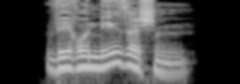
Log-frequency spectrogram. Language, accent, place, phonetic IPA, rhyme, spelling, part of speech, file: German, Germany, Berlin, [ˌveʁoˈneːzɪʃm̩], -eːzɪʃm̩, veronesischem, adjective, De-veronesischem.ogg
- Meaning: strong dative masculine/neuter singular of veronesisch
